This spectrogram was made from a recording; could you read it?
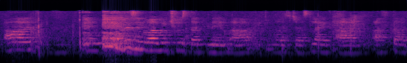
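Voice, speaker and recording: A woman with a South African accent answering interview questions in a halting way, often repeating words. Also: medium pitch, steady tone. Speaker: interviewee, audio drama creator. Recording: roomy echo, distant mic, faint noise.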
